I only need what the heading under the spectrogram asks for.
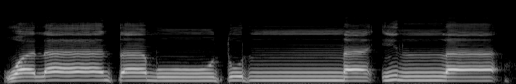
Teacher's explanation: Cara bacanya nun yang bertasydid ini ditahan dua harakat. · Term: ghunah musyaddadah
